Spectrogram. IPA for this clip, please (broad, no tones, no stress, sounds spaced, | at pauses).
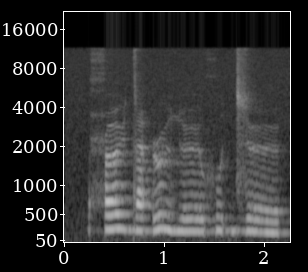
ħ œ y̯ d æ ʔ ɭ ʉ ʎ øː xʷ i ʔ d͡z ø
